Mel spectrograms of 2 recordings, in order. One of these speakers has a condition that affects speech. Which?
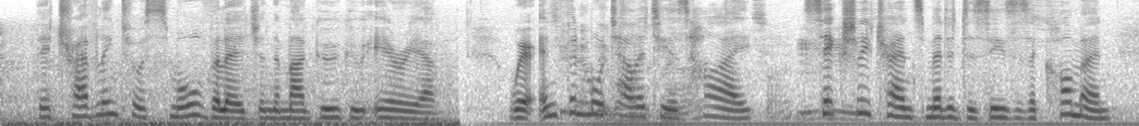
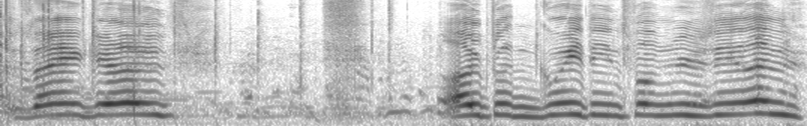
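The second: cerebral palsy; from birth, spasticity; high needs, 24-hour care, movements effortful and draining.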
